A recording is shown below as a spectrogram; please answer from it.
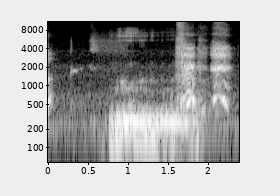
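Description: A person's drawn-out low vocal sound, about a second long, starting after a short silence, with talk beginning near the end.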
